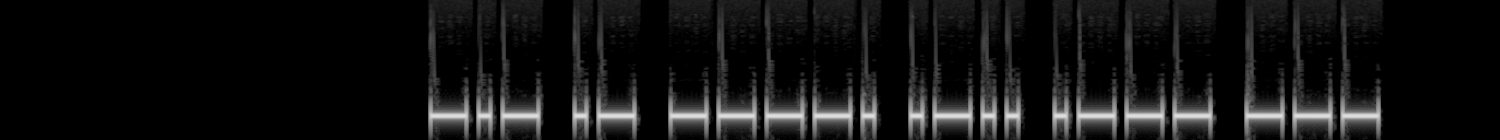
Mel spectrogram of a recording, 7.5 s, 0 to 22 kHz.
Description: Morse code, heard as a keyed tone, about 20 wpm, 700 Hz. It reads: KA9LJO
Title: USA Call Signs - 6 Characters - Repeated 2x - 20wpm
